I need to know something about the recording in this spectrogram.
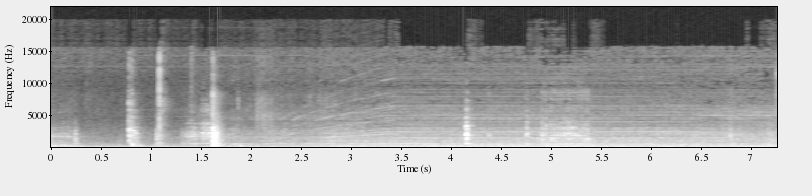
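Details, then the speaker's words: Dell Dimension XPS with Pentium II 300 and a loose, possibly non-original power supply, at switch-on: a few clicks, then steady low hum with faint even whir; fan and power supply running normally. "Thing humming along."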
